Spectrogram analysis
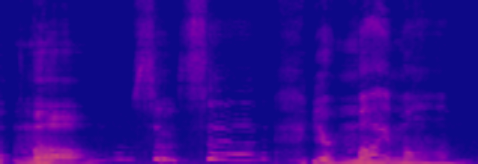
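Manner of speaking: put-on high, whining child voice with a slow, drawn-out ending; a kid pouting at mom for attention; whiny kid. Girl whining up at her mom for attention.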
